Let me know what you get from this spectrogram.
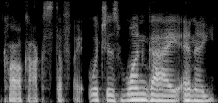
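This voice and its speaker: A woman talking casually as an interview guest, telling anecdotes in an animated, conversational way and acting out bits of dialogue. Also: deep voice, measured pace, no echo, studio quality. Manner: animated storytelling, quotes imagined dialogue. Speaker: radio show guest, former tour manager.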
